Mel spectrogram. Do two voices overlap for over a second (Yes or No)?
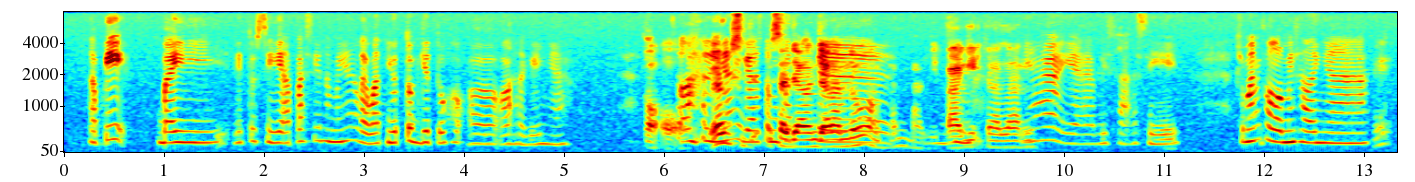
Yes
